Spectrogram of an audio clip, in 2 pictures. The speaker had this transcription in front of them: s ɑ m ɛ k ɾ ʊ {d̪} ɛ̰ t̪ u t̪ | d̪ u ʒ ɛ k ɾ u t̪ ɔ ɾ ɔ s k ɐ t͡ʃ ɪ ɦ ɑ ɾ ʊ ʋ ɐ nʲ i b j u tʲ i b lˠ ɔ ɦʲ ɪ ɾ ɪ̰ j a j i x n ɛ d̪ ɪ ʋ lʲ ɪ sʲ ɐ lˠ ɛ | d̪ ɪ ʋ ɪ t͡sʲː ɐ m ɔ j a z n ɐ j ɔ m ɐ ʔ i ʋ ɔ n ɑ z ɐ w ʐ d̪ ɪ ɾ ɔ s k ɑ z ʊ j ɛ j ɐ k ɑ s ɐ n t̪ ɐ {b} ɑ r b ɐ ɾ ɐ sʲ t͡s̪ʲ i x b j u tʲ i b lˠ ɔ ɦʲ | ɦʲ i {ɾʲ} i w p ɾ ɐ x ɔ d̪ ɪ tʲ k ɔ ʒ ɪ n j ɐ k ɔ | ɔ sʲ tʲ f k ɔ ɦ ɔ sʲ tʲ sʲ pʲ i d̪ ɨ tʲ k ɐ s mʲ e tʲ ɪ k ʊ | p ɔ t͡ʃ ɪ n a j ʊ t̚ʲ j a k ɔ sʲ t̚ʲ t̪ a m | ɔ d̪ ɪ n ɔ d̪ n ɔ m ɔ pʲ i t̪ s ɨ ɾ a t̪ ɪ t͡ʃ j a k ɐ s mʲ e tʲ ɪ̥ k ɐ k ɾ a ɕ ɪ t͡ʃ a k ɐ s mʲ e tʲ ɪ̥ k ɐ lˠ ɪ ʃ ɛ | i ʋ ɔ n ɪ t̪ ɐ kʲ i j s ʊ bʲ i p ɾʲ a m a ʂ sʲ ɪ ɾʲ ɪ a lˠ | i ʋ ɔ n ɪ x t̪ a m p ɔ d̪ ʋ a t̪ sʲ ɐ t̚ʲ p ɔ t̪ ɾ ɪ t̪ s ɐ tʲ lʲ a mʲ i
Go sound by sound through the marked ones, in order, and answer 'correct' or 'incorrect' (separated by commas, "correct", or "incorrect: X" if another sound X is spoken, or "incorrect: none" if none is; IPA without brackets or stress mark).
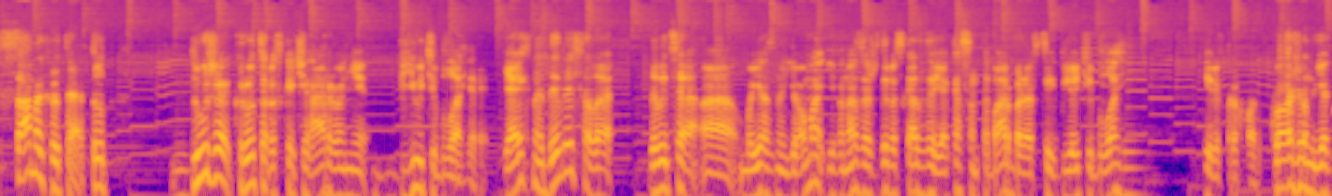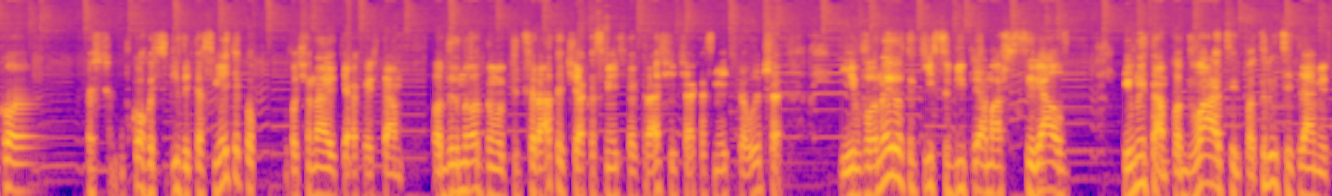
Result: incorrect: t̪, correct, correct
